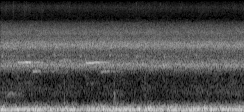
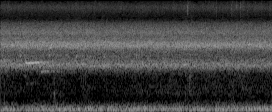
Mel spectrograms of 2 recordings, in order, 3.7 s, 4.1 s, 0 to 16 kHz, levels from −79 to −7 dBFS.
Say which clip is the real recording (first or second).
first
